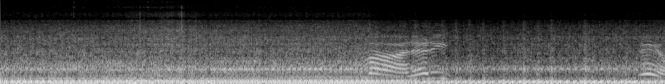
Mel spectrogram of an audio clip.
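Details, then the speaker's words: 1987 Ford Bronco XLT, cammed 351W V8 with a Holley double-pumper carb and straight-piped headers into true duals, waking after winter storage. Stumbling, irregular idle with dropped beats; misfiring, beginning to clear up. "what is he this firing talk about misfires Eddie did not like hibernating for winter I could tell you that right now"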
